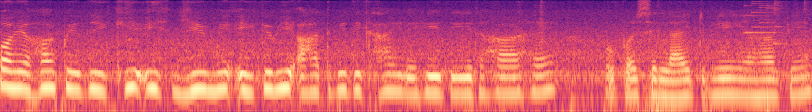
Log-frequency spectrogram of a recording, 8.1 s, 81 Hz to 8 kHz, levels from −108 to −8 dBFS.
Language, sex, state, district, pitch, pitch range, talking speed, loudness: Hindi, female, Uttar Pradesh, Etah, 185 Hz, 165-205 Hz, 160 wpm, -18 LUFS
